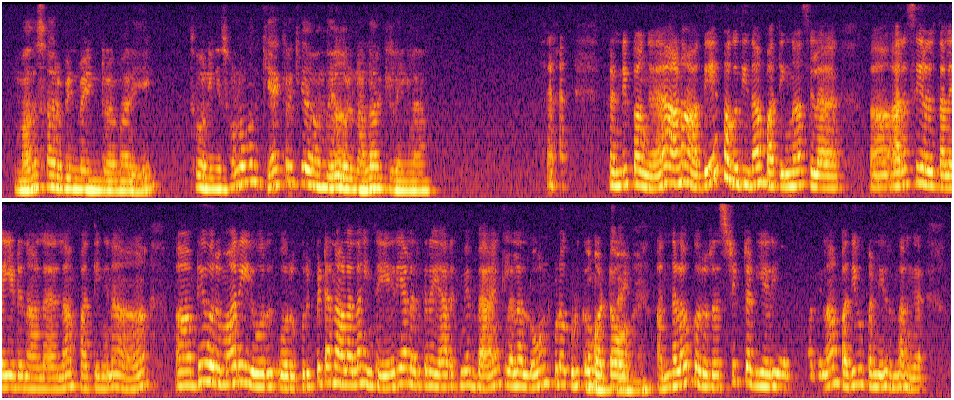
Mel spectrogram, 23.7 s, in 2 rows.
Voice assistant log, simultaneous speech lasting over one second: none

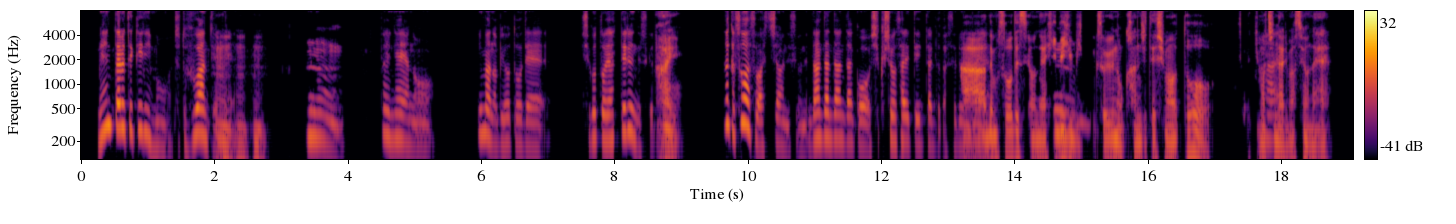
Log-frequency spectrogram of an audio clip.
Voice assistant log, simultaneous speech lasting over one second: none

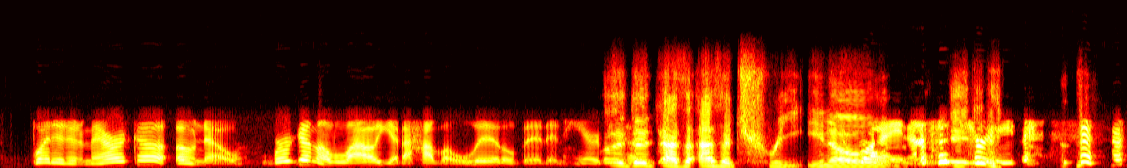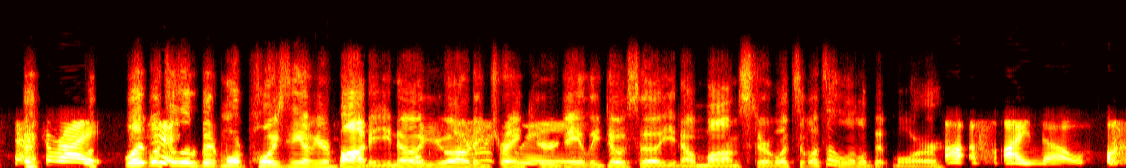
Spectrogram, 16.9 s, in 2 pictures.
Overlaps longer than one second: present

